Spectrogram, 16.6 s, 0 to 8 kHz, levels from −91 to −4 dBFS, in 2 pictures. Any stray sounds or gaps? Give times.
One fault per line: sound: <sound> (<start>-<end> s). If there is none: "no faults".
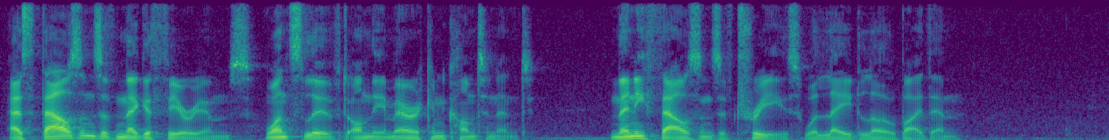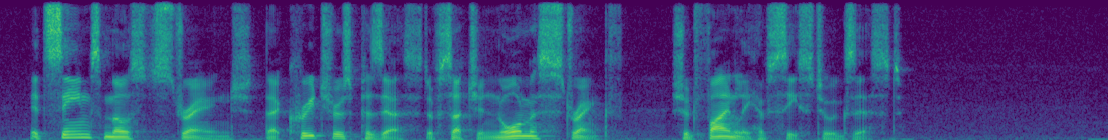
no faults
